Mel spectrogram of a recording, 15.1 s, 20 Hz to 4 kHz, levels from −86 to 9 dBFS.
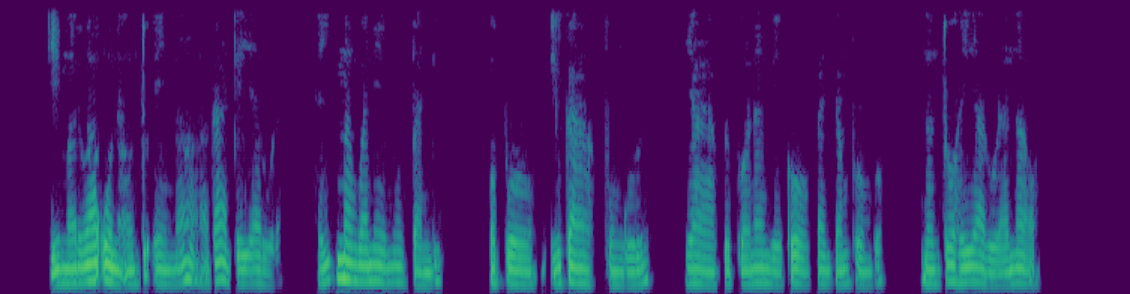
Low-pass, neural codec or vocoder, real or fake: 3.6 kHz; none; real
